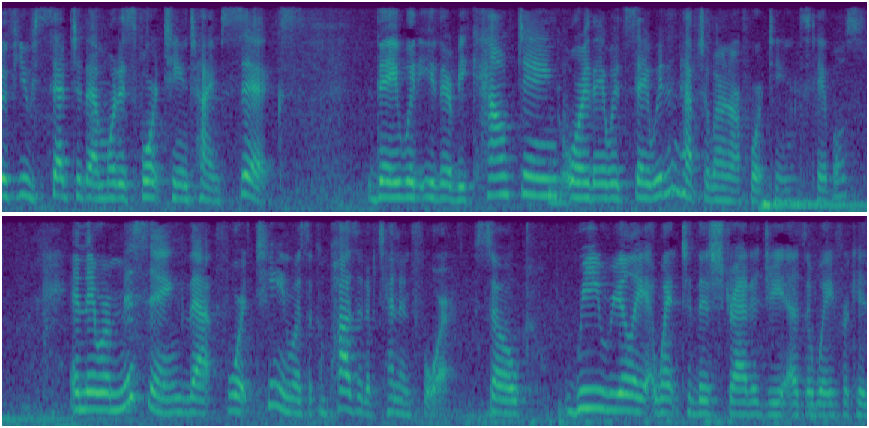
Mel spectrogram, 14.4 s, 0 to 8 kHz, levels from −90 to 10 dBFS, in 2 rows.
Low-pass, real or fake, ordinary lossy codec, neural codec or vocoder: 7.2 kHz; real; MP3, 48 kbps; none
